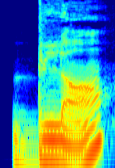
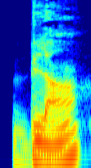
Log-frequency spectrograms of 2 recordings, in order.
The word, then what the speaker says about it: blanc: exactly the case with the word for white blah is spelled b-l-a-n-c blah and if we were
